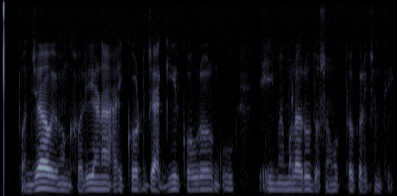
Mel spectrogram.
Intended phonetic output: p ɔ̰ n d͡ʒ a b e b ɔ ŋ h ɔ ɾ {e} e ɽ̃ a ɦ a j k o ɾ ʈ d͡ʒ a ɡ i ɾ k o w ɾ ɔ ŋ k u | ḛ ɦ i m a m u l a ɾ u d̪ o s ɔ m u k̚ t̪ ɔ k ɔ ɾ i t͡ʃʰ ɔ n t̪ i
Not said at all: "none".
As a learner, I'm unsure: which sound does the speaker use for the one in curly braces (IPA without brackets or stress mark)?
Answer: i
